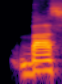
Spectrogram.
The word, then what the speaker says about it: va a: People say vas a. Va a. People actually say va. It's like a long A. Va. You connect the two A's.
